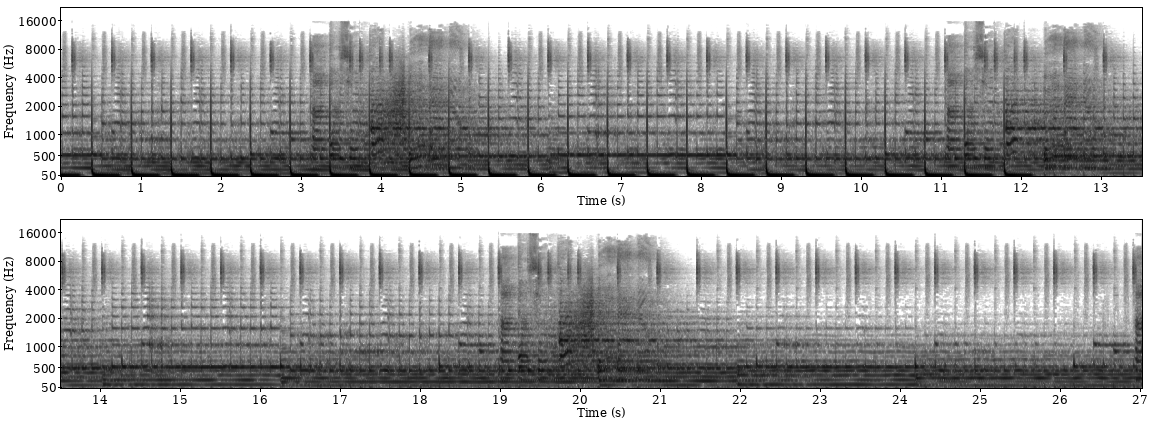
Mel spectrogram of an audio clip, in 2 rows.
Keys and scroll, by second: 1.8 space, 4.3 space, 13.0 ctrl+BackSpace, 14.1 ctrl+z, 14.3 x, 14.8 ctrl+BackSpace, 15.5 ctrl+d, 16.3 space, 20.8 ctrl+BackSpace, 21.4 space, 23.5 space.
